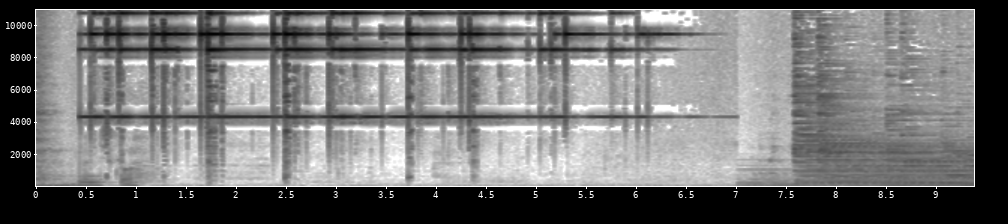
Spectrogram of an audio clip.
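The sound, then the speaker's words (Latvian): Small percussion bells are struck repeatedly in an uneven rhythm during a sauna sound ritual, their bright metallic tones ringing and overlapping, before fading out and giving way to a low, sustained humming drone. “Un dažādām perkusijām, vēl arī veids to skaņas pērienu.”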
